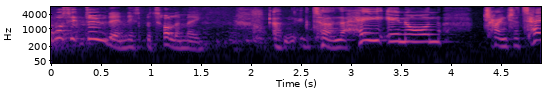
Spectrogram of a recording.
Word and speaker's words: Ptolemy: It's called Ptolemy. I don't think so. Says it right there. It's as plain as the lines on your face. The P is silent, as in psychopath, Sharon.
